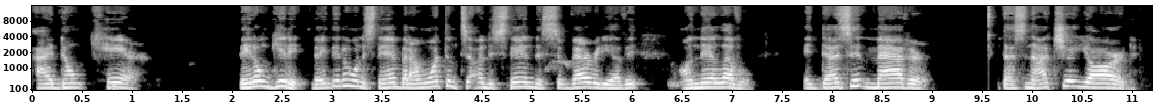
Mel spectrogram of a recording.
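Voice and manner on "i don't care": stern, firm delivery. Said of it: "I said it very sternly".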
